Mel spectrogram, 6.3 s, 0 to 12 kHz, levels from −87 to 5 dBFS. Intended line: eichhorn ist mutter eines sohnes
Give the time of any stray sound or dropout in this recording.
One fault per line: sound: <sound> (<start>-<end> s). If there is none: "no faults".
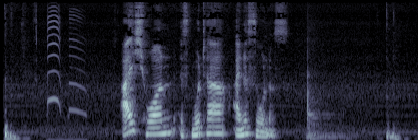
sound: squeak (0.7-1.3 s)
sound: thud (4.6-5.4 s)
